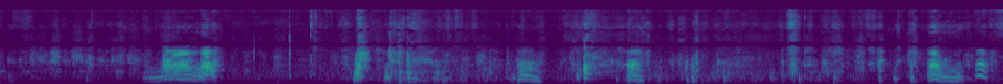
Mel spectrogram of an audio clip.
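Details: Portuguese Water Dog play fighting: bursts of rough growling and grumbling noises, the loudest around two seconds, then shorter growls recurring every second or two with quiet gaps between.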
